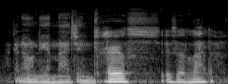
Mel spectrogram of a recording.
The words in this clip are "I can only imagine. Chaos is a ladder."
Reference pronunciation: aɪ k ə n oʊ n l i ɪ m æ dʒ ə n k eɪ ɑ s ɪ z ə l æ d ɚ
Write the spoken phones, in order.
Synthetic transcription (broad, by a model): aɪ k ə n oʊ n l i ɪ m æ dʒ ə n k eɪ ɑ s ɪ z ə l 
